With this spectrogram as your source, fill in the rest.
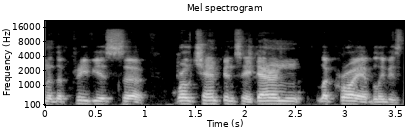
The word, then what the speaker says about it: Darren LaCroix: And in there, you actually mentioned something that you quoted one of the previous world champions, Darren LaCroix, I believe his name is pronounced.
